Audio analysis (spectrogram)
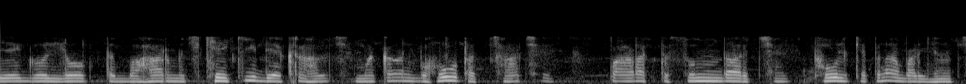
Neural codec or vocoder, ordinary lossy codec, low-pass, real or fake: codec, 44.1 kHz, 7.8 kbps, DAC; none; 3.6 kHz; fake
